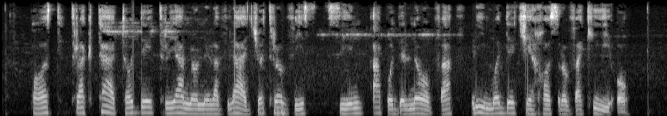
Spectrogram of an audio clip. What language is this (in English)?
Esperanto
